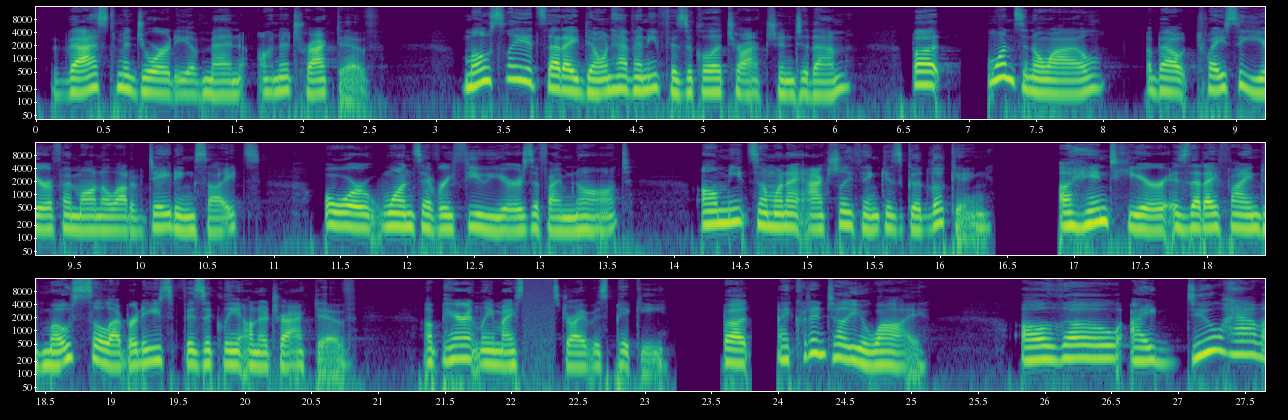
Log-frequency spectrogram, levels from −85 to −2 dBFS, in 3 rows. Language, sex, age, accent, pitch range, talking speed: English, female, 20-39, American, 165-200 Hz, 165 wpm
